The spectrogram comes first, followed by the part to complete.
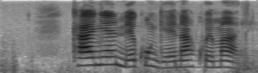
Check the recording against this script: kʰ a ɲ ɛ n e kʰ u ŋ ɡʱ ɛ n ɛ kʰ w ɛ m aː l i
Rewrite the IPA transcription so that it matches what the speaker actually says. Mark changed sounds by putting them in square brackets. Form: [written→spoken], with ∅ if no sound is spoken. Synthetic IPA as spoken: kʰ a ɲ ɛ n e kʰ u ŋ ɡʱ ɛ n [ɛ→a] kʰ w ɛ m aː l i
